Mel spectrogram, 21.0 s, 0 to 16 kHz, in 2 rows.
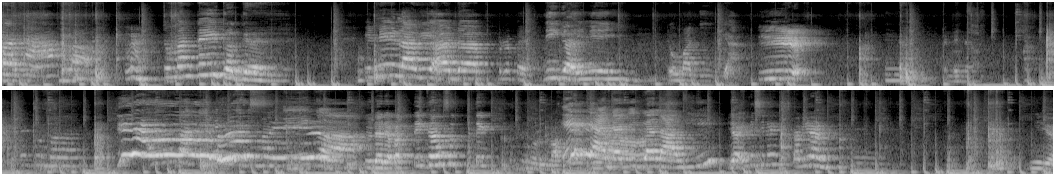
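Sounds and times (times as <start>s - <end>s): child's voice: 0.0s - 2.9s, 3.6s - 7.6s, 10.7s - 11.3s, 13.0s - 14.2s, 15.2s - 19.3s
background music: 0.0s - 21.0s.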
